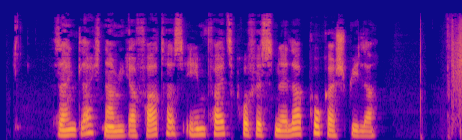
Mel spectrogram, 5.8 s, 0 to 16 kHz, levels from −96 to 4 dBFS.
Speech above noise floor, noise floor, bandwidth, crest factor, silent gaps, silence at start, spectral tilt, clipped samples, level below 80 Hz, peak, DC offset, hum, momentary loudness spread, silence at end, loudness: 32 dB; -54 dBFS; 11.5 kHz; 18 dB; none; 0.2 s; -5 dB/octave; under 0.1%; -72 dBFS; -6 dBFS; under 0.1%; none; 6 LU; 0 s; -23 LUFS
